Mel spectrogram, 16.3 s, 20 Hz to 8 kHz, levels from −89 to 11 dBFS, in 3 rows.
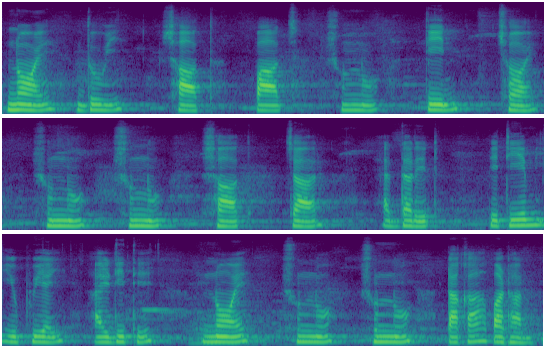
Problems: none marked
